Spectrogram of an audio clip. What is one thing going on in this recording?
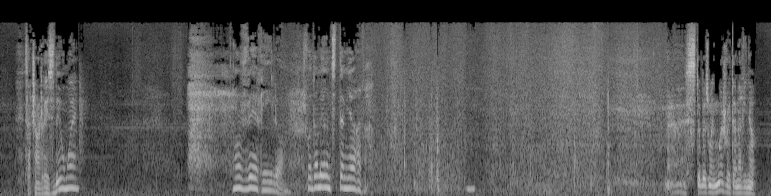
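A middle-aged man speaks softly nearby.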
